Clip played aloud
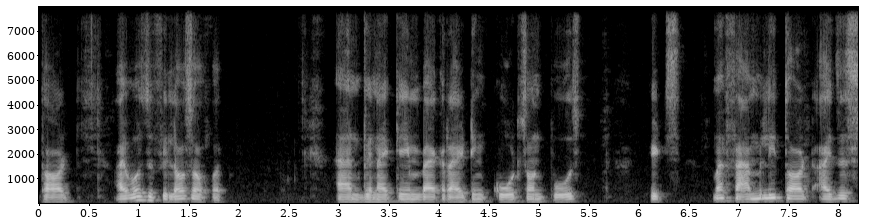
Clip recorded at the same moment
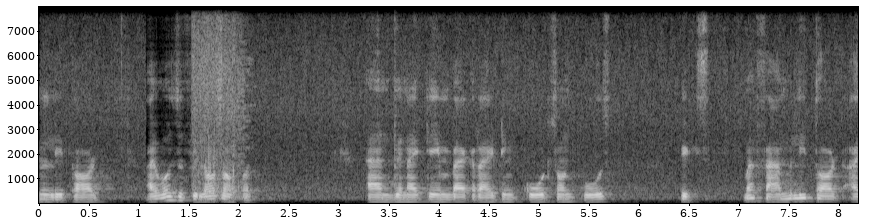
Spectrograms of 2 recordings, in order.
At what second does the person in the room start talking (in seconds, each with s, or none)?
none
